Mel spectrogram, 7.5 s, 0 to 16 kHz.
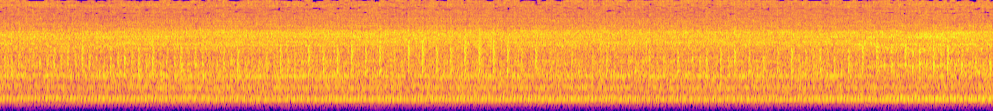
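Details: Lada 21126 engine idling with a quick, light, regular knock riding steadily over it, heard most clearly near the end of the recording; the owner asks what the sound is, source unknown.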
